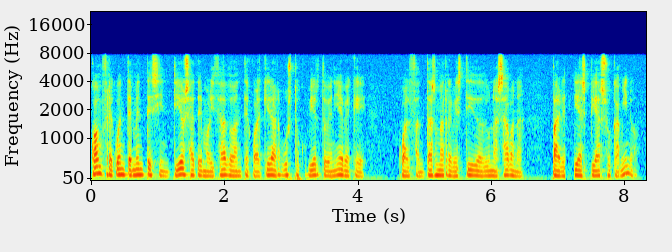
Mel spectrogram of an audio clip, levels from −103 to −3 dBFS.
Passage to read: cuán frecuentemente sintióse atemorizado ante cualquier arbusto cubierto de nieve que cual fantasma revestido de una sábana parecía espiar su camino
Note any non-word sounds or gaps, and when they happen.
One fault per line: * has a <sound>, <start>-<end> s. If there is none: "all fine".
* has a dropout, 7.1-7.3 s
